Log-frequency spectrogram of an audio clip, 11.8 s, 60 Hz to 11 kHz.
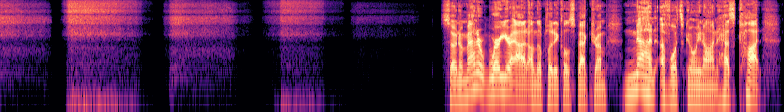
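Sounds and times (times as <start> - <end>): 
people taking slow deep breaths together: 0.0 - 6.3
speech: 6.7 - 11.7.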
